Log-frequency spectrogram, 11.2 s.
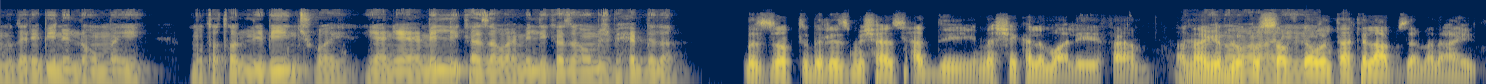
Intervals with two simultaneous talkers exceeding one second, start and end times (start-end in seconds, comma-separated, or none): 8.8-10.1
